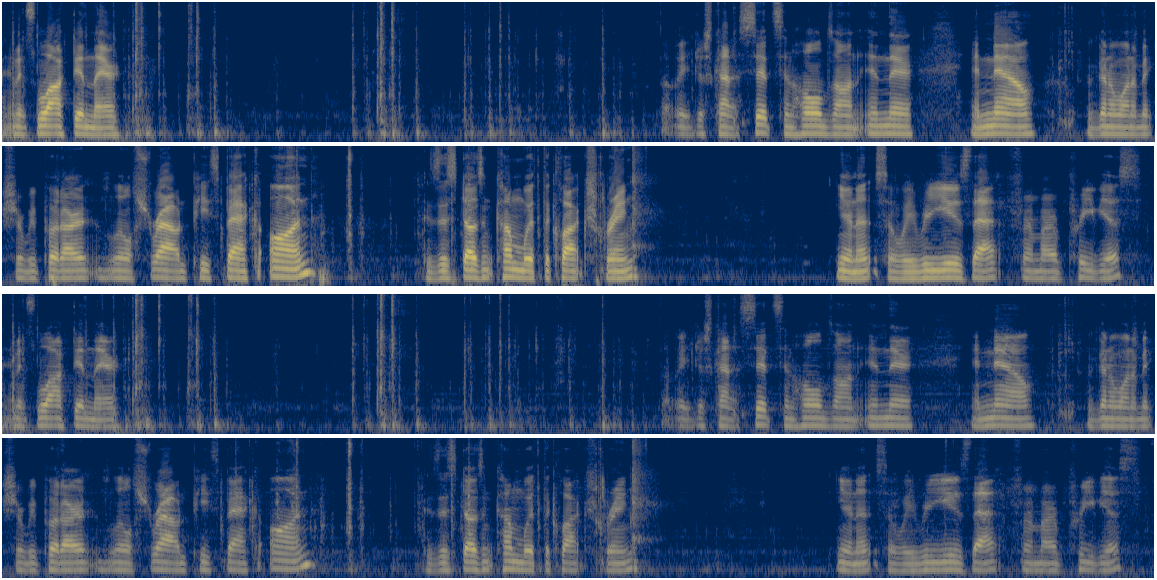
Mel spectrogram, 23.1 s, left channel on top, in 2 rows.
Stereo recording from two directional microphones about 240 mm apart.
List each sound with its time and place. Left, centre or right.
0.0 s speech: left
1.3 s typewriter: centre
6.6 s speech: left
10.5 s speech: left
15.8 s speech: left
19.9 s speech: left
